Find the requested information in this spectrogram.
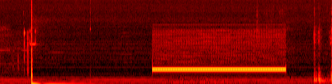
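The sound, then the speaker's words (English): A telephone line tone sounds during a call attempt: a sharp click, then one steady, loud mid-pitched tone lasting about two seconds, followed by a couple of brief clicks. “I'm going to try this one more time just to make sure I'm not misdialing.”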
